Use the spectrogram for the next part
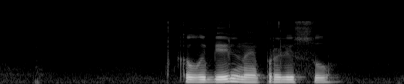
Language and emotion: Russian, neutral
